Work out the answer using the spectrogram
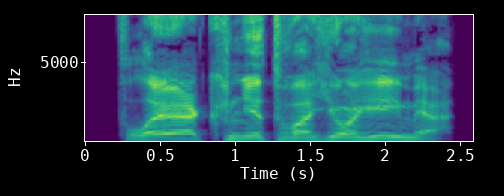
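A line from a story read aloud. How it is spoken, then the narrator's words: Roaring. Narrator (Russian): проревел Ральф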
